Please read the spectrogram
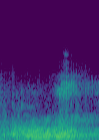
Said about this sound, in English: a boat leaving.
